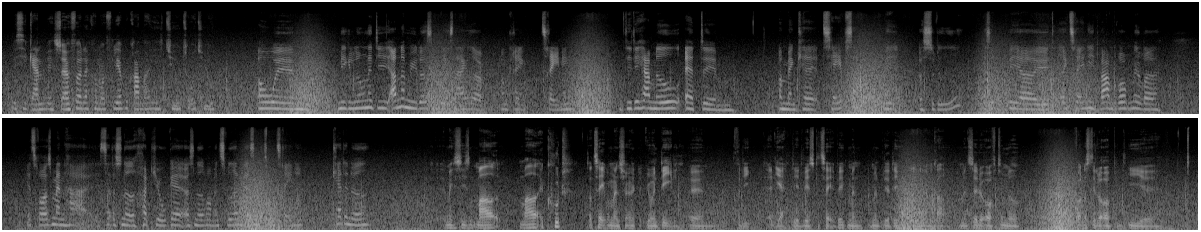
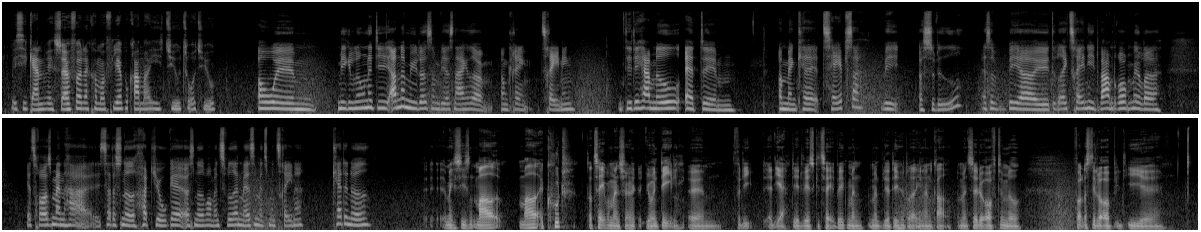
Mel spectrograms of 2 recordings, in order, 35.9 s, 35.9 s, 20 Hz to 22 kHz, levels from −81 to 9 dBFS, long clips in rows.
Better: second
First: wind noise on the microphone; heavy; 3 dB below the speech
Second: wind noise on the microphone; occasional gusts; 25 dB below the speech

